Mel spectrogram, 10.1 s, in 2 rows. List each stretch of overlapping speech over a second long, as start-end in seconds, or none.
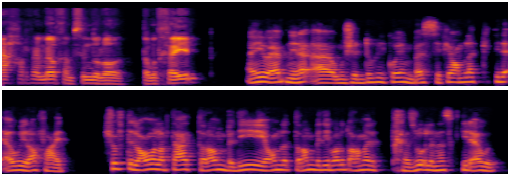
none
